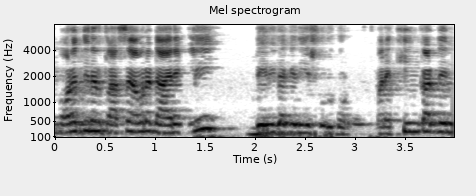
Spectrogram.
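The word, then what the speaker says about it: Derrida: উচ্চারণগুলো মাথায় রাখবে, ফ্রেঞ্চে ডয়ের উচ্চারণ হয় না, ফলে ডেরিডা নয়, অনেকে ডেরিডা বলে, ইট ইজ দেরিদা।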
